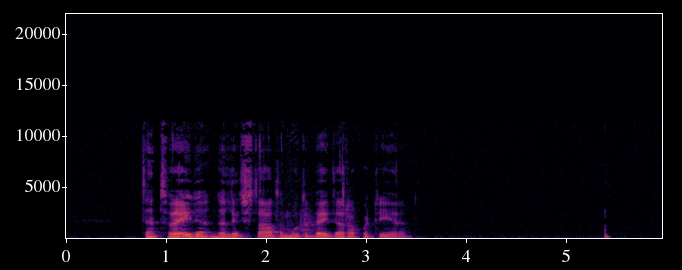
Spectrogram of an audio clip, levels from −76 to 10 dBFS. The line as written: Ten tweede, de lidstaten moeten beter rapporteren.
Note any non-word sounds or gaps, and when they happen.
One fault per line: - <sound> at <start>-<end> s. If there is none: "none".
none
